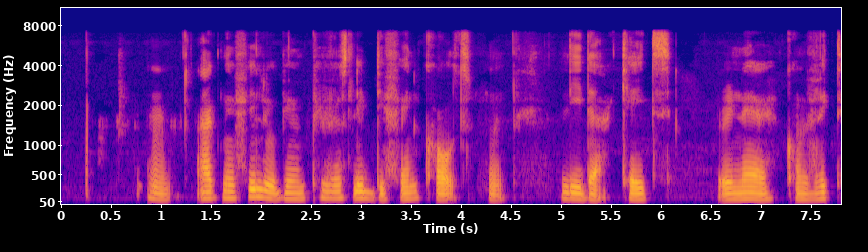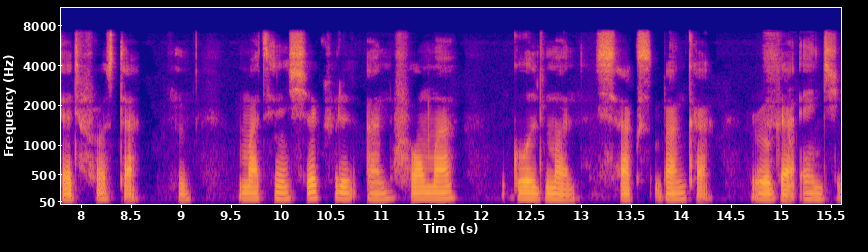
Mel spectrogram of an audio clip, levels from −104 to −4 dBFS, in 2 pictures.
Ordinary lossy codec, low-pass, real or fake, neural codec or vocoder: MP3, 96 kbps; 7.2 kHz; real; none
